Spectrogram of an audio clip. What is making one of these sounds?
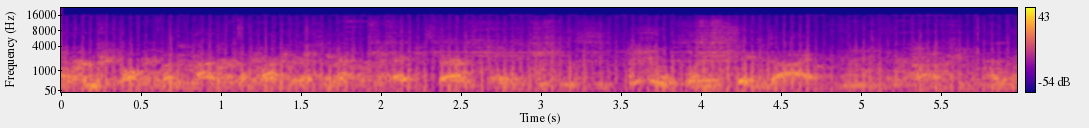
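A middle-aged man laughs heartily.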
